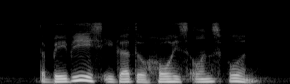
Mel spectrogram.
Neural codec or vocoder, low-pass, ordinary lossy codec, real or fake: codec, 16 kHz, 1 kbps, X-Codec, HuBERT features, trained on LibriSpeech; 7.2 kHz; none; fake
